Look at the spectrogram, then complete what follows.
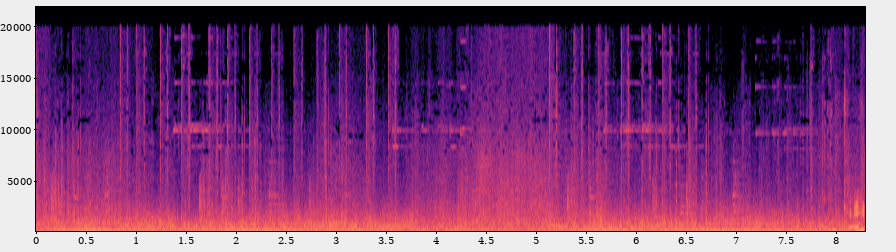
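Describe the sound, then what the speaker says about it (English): Rapid, dense gunfire from shooting in the game Fallout: The Frontier crackles without pause, loud and continuous with overlapping bursts and booms. "Okay, I'm just gonna stand here and shoot."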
